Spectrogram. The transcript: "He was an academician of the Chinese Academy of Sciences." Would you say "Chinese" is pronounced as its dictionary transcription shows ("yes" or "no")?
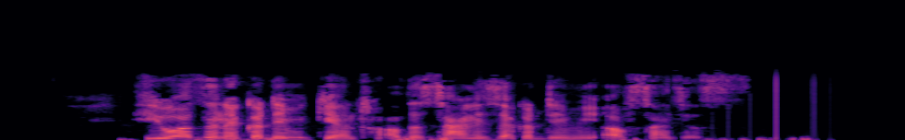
no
